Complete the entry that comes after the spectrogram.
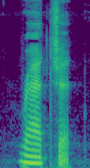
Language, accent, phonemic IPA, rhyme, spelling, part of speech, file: English, US, /ˈɹæt͡ʃɪt/, -ætʃɪt, ratchet, noun / verb / adjective, En-us-ratchet.ogg
- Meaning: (noun) 1. A pawl, click, or detent for holding or propelling a ratchet wheel, or ratch, etc 2. A mechanism composed of a ratchet wheel, or ratch and pawl 3. A ratchet wrench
